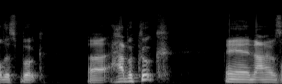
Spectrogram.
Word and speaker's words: Habakkuk: So I've always been taught Habakkuk, but I was telling Colin that in college I heard somebody call this book Habakkuk, and I was like, that kind of sounds fun.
